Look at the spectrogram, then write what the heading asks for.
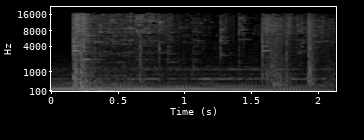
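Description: Glass shatters with a loud, sharp crash as a woman smashes David's car shortly after midnight, followed by scattered tinkling and two more smaller smashes about a second and a half later, over a steady low hum.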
